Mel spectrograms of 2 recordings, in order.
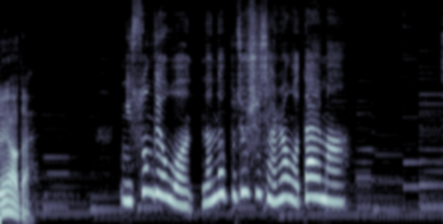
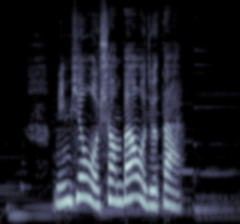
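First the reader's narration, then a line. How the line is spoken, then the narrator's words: Smiling. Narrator (Chinese): 陶如雪笑着说道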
